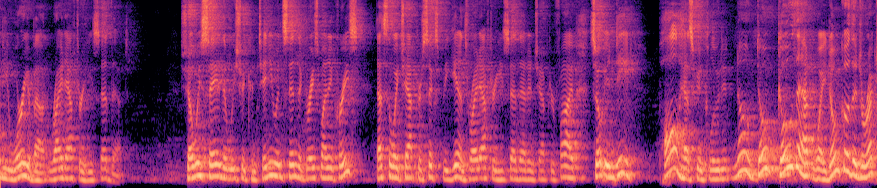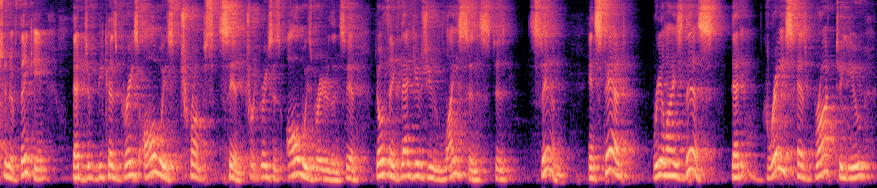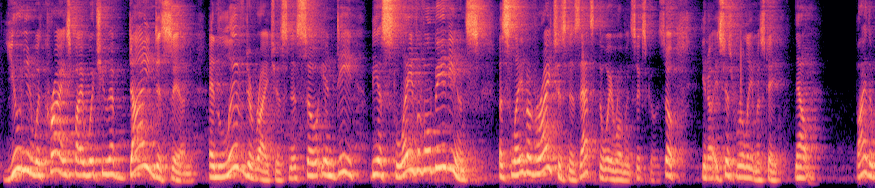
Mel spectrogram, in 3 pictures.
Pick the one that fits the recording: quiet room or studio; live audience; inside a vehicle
live audience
